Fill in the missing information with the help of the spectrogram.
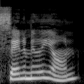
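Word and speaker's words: Saint-Émilion: It's Saint-Emilion.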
